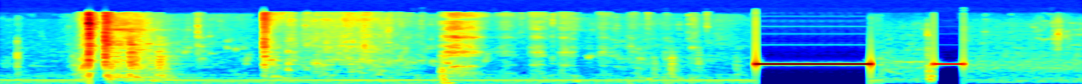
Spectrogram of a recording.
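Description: A sharp hit about half a second in as a golf club swings at a bottle on a dock. Then a loud, steady censor bleep tone sounds for under a second, followed soon after by a shorter second bleep.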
